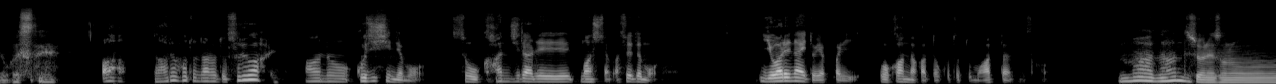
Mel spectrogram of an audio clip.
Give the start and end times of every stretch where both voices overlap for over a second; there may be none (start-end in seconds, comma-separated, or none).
none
